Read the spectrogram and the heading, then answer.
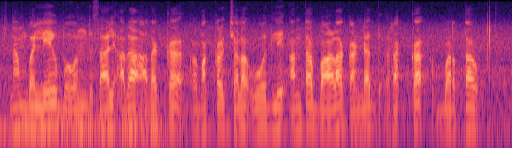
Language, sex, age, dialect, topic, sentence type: Kannada, male, 18-24, Northeastern, banking, statement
